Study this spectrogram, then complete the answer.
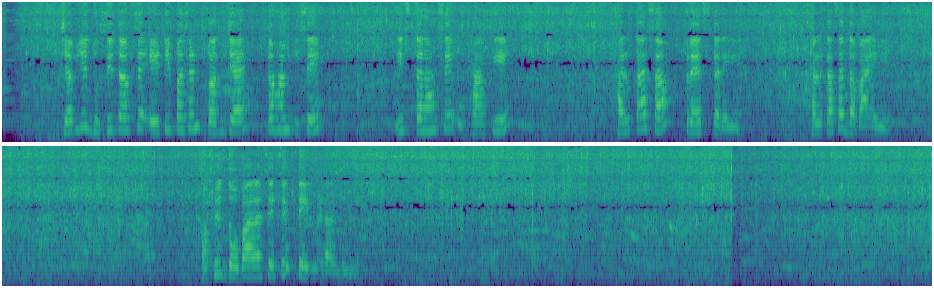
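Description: Oil sizzles and bubbles steadily as food fries.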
